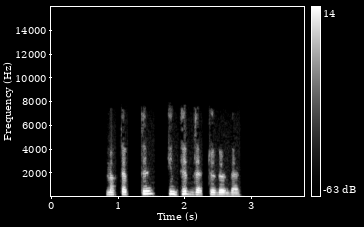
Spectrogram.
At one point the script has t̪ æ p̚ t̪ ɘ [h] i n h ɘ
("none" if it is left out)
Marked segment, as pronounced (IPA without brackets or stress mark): h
